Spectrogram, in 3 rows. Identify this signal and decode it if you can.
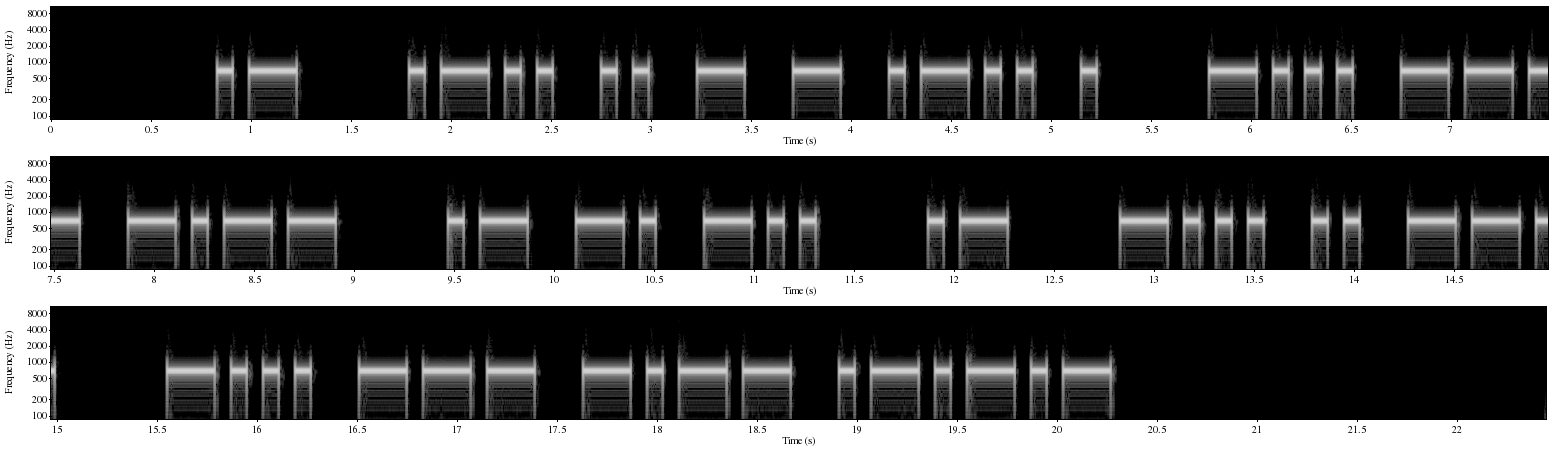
Morse code, heard as a keyed tone, about 15 wpm, 700 Hz. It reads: A LITTLE BOY AND A BIG BOY.
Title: Sentences from Top 1000 Words - Review Part 1 - 15wpm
